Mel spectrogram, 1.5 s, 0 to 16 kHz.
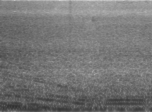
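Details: Toyota Camry 3.5 after ECU replacement fixed crank-no-start, throttle test: picks up cleanly on a quick blip and settles back smoothly with no stumble.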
